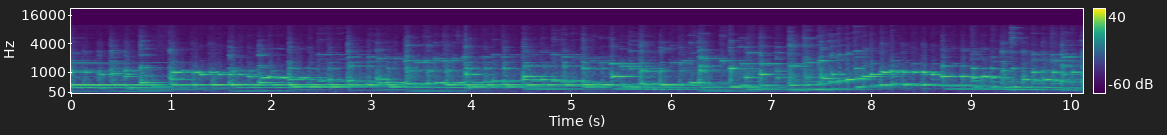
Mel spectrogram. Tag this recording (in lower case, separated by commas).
xylophone, musical instrument, vibraphone, marimba, music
